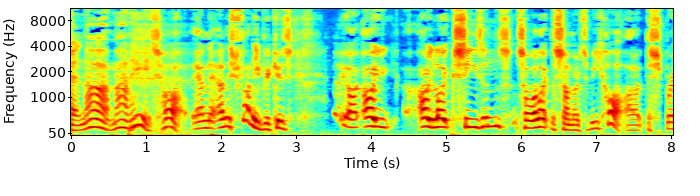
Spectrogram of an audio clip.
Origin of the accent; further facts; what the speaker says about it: Bristol, South West England, United Kingdom; I'm actually from Bristol, as if my accent didn't give that away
